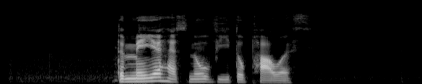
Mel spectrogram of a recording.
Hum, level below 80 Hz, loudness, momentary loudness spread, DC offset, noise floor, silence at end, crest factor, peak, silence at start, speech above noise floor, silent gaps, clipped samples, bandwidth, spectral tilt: none; -66 dBFS; -21 LUFS; 14 LU; under 0.1%; -73 dBFS; 1.35 s; 24 dB; 0 dBFS; 1.2 s; 52 dB; none; under 0.1%; 11 kHz; -5.5 dB/octave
